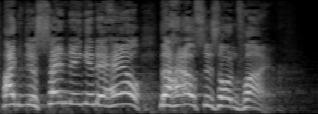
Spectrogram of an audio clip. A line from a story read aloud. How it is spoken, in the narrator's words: every time he would scream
